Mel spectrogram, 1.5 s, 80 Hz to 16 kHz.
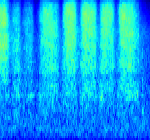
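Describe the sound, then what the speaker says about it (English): Hand sanding a wooden candle box with 220-grit sandpaper: steady back-and-forth rubbing strokes in an even rhythm, close and fairly loud, with no talking. "And then I'm pretty much done with sanding."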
